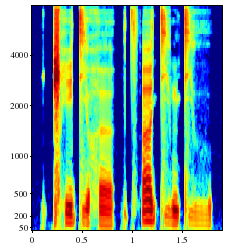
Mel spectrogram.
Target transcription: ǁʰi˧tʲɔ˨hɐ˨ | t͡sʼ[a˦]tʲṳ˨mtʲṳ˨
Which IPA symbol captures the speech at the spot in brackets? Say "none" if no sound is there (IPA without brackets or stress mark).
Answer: a˦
